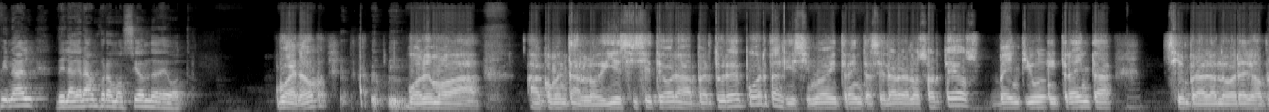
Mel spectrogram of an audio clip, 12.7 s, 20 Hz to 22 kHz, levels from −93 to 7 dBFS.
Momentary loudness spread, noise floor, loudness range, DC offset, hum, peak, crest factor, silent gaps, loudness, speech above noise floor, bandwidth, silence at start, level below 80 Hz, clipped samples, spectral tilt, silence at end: 12 LU; -65 dBFS; 5 LU; under 0.1%; none; 0 dBFS; 18 dB; none; -16 LUFS; 47 dB; over 20 kHz; 0 s; -62 dBFS; under 0.1%; -2 dB/octave; 0 s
